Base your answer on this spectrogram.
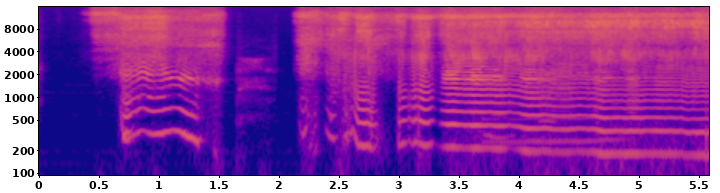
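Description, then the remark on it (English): A handmade fart noise blown against a knuckle: a few short, buzzy, wavering blasts, then one long sustained raspy drone, fairly loud with no talking. “Can you make a fart noise with your knuckle?”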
